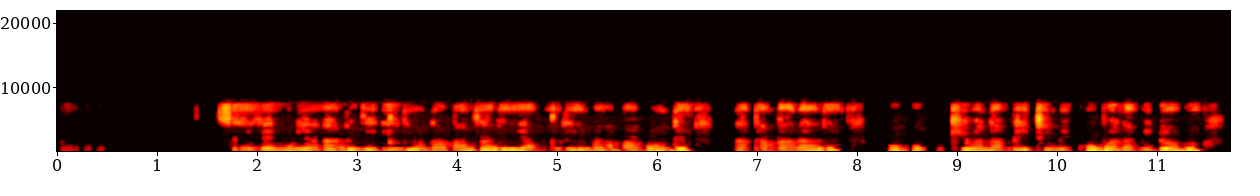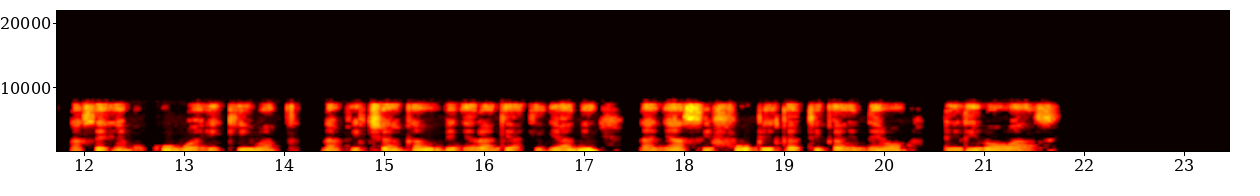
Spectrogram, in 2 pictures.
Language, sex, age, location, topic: Swahili, female, 50+, Dar es Salaam, agriculture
